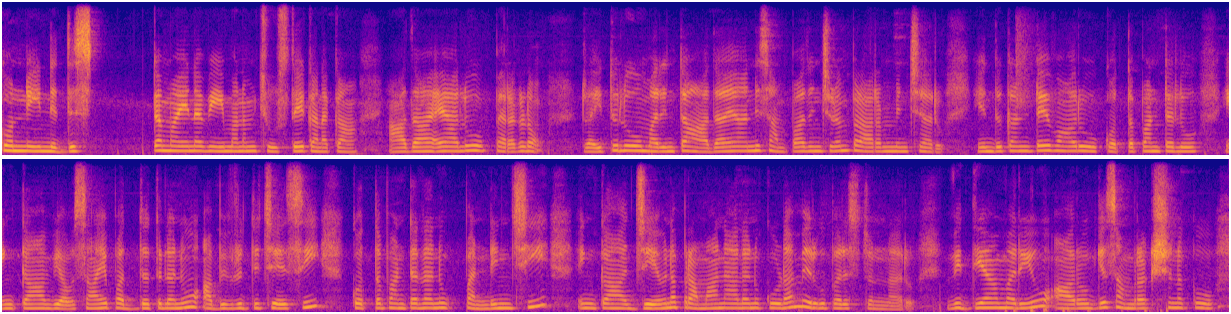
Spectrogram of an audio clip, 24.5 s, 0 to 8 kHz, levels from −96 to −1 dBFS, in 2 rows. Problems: background sounds at intervals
